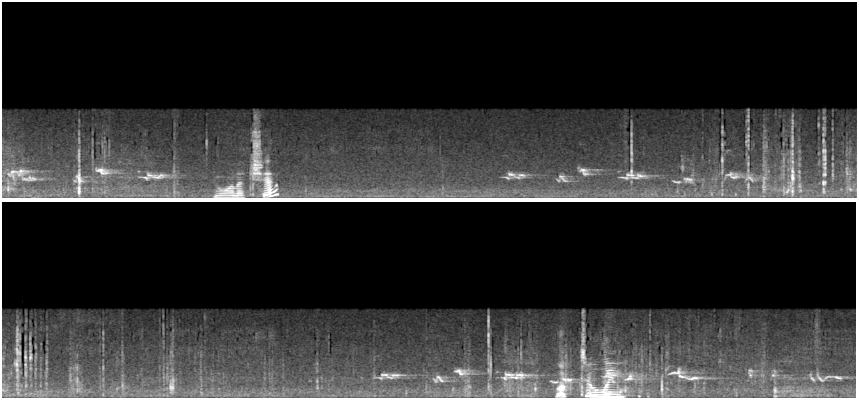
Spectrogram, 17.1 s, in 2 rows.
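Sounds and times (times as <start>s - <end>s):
small bird chirping: 0.0s - 1.8s, 5.0s - 7.7s, 11.1s - 17.0s
dog crunching a chip: 7.0s - 11.9s.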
